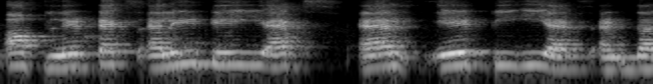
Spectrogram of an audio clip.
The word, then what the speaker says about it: LaTeX: Spelling of latex, LATEX, LATEX, and the name is called LaTeX. It is based on the text pronounced as TeX, a typesetting language designed especially for the maths and science.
